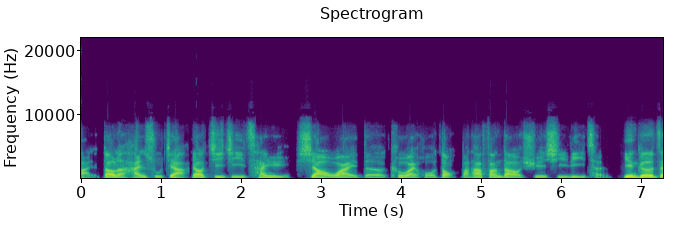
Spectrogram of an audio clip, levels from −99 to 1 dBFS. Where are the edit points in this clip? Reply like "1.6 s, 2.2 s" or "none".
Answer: none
